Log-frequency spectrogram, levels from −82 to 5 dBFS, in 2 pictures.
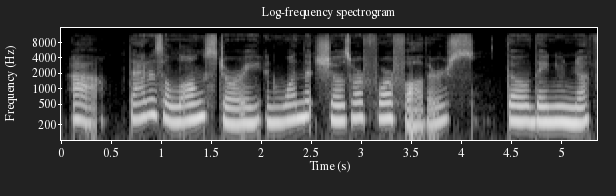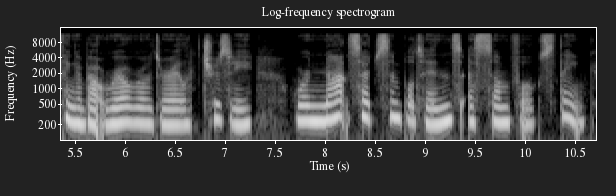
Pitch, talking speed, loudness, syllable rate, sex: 235 Hz, 155 wpm, -17 LUFS, 3.3 syllables/s, female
